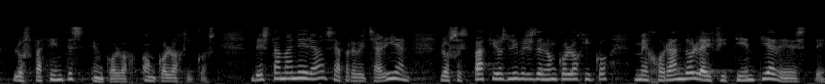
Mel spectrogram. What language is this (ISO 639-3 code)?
spa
